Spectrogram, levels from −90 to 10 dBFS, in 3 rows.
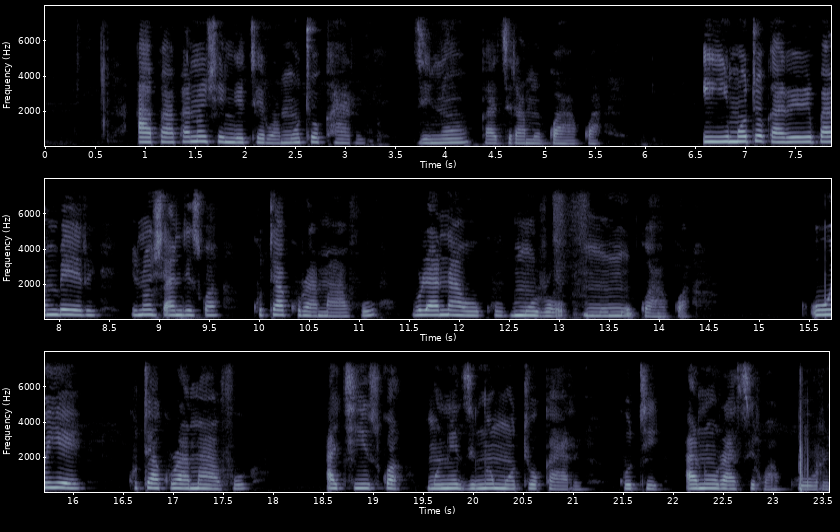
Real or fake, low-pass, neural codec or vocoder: real; 7.2 kHz; none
